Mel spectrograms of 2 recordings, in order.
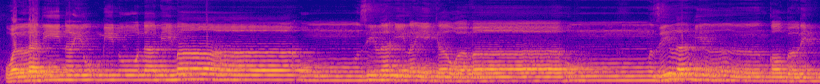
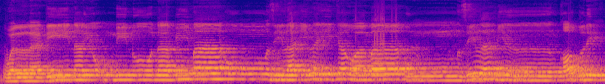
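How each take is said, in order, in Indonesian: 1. Vokal sebelum kata berikutnya dibaca panjang. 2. Vokal sebelum kata berikutnya dibaca pendek. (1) "yang empat" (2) "Kalau yang dua"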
